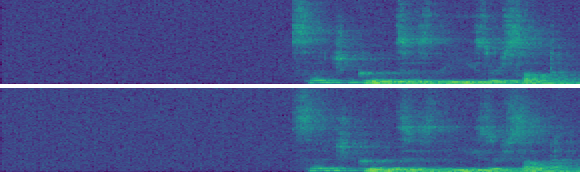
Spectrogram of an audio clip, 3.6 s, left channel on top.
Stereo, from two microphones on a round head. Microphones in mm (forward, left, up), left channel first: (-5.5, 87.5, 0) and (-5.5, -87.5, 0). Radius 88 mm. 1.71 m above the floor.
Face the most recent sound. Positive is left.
turn(degrees=60)  # may be behind; listen again after turning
